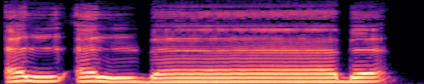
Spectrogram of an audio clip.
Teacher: طالما الباء بقت ساكنة تأخذ حكم القلقلة، فنقول الألباب، وهذا هو النطق الصحيح، لآيات لأولي الألباب.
